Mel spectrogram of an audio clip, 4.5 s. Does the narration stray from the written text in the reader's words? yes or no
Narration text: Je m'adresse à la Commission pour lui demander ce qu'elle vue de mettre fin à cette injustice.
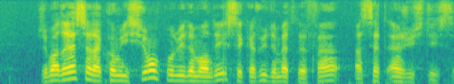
no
